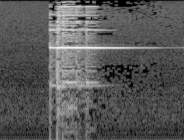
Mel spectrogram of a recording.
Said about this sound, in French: Il hésite. Sonne à la porte de l'appartement de son père.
